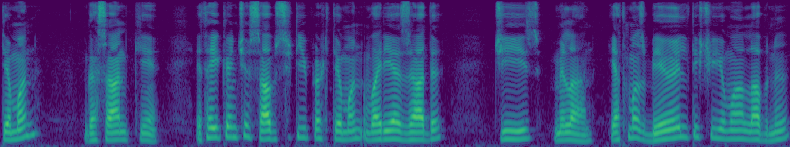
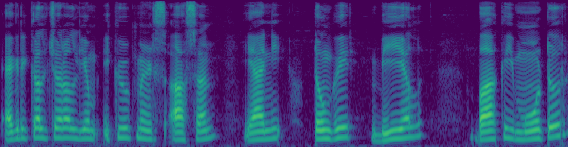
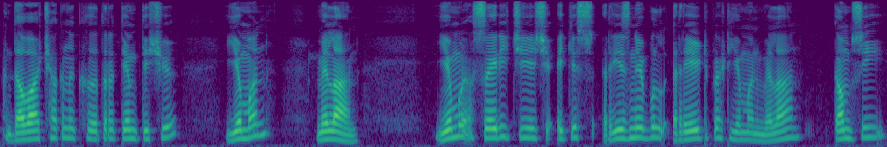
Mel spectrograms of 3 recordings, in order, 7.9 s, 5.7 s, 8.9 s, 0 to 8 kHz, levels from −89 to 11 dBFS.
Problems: none marked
